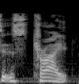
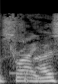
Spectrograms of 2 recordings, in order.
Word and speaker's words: Stride: Ah, no, perdón, lo, pronuncié mal, es Stride. Ah, Stride. Stride. – Ah, okay. Sí, dije Street.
